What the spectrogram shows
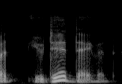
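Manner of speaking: still, inner-voice manner of speaking. Retelling a voice heard in his heart answering his denial, imitating a still quiet voice. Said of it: "I heard that still quiet voice".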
